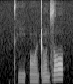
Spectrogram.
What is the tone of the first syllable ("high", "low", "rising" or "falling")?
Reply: low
